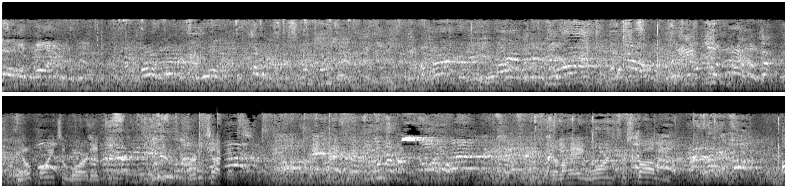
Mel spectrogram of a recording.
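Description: A crowd of spectators shouts and cheers, echoing in a large hall.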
